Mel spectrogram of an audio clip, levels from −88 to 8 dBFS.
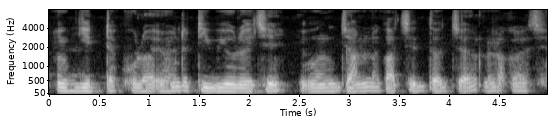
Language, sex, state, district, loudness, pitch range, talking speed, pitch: Bengali, male, West Bengal, Malda, -16 LUFS, 120-135 Hz, 180 wpm, 125 Hz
